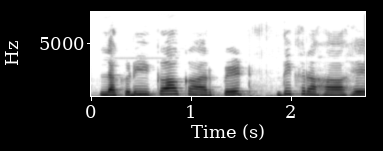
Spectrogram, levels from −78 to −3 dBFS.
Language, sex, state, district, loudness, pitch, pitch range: Hindi, female, Madhya Pradesh, Bhopal, -15 LUFS, 250 Hz, 230-265 Hz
